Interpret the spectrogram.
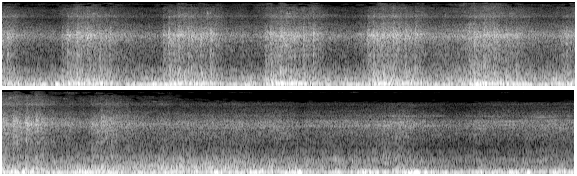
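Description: Freight cars of a fast-moving CN manifest train passing, their wheels clattering over the rails in an even rhythm about once a second. The clatter stops about seven seconds in as the last car clears, leaving a low steady rumble.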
